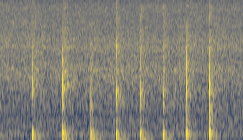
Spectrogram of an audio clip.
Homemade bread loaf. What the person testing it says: it sounds hollow it's done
